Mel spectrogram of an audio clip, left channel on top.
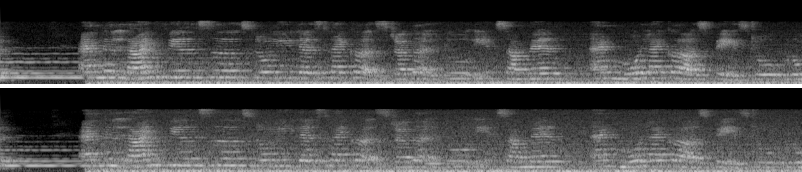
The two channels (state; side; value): normal; both; correlation 0.44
